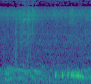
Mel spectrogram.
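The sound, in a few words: Chatiyal pigeon pair cooing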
